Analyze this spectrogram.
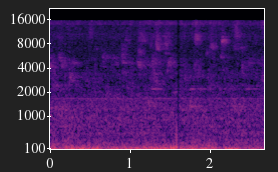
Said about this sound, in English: it's my cat's water fountain thing. so it's far away.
